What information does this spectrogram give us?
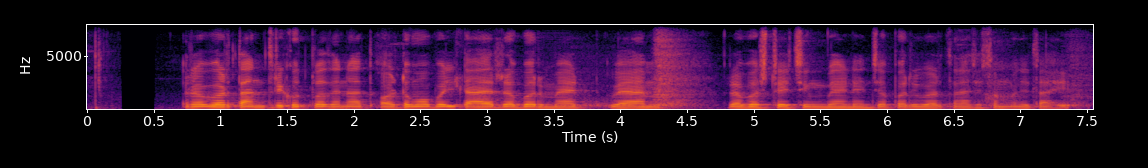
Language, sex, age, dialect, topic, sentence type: Marathi, male, 18-24, Northern Konkan, agriculture, statement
